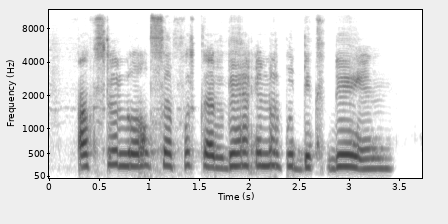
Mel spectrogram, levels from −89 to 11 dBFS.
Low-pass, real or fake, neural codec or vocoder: 10.8 kHz; fake; codec, 44.1 kHz, 1.7 kbps, Pupu-Codec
